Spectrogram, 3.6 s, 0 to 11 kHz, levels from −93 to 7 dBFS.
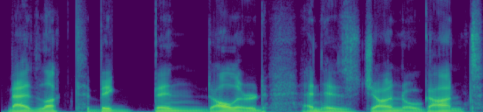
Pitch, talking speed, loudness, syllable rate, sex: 90 Hz, 165 wpm, -20 LUFS, 3.7 syllables/s, male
